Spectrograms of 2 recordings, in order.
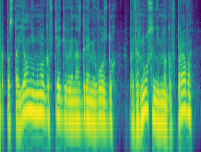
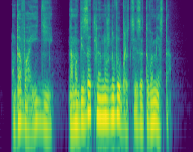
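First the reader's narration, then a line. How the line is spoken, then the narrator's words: Quiet. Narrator (Russian): тихонько сказал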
